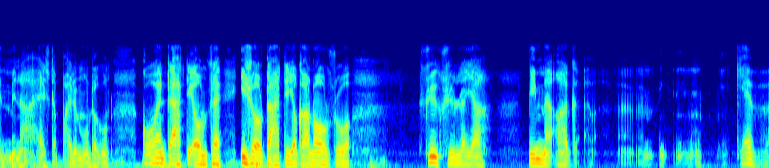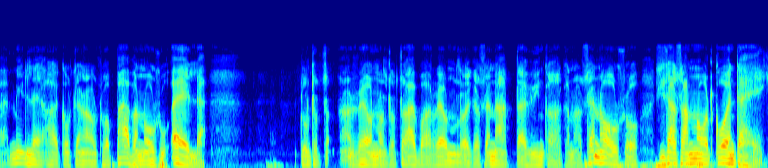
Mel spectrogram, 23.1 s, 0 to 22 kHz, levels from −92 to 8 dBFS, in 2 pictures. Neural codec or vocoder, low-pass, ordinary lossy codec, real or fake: none; 7.2 kHz; none; real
